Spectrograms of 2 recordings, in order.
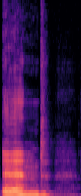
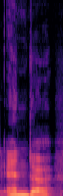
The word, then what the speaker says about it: Ende: kind of funny that his name is michael end uh but this is supposed to be the never ending story although michael and and is german so it's probably pronounced that way ender um anyways take a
